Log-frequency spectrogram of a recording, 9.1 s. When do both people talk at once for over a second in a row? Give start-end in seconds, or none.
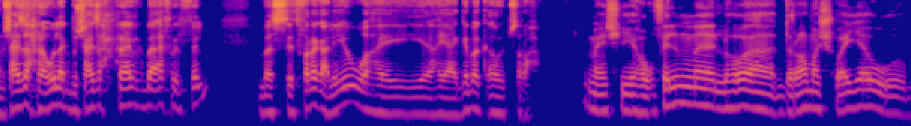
none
